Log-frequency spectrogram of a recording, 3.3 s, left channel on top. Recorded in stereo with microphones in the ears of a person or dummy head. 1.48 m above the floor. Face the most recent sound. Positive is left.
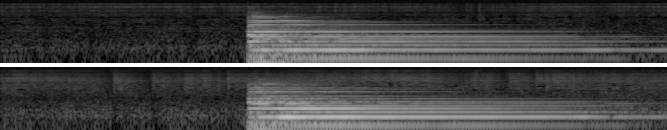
turn(degrees=25)  # may be behind; listen again after turning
